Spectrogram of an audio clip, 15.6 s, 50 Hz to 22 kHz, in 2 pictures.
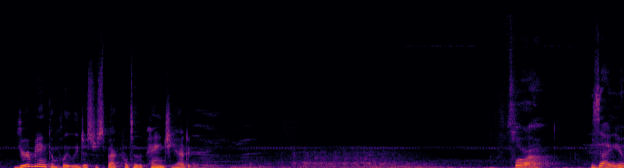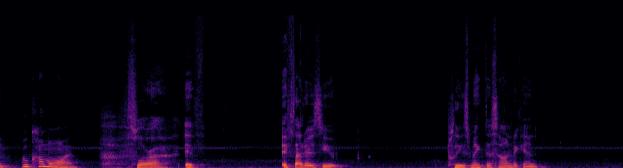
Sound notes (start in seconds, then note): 2.4 suspenseful music; 2.4 object scraping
